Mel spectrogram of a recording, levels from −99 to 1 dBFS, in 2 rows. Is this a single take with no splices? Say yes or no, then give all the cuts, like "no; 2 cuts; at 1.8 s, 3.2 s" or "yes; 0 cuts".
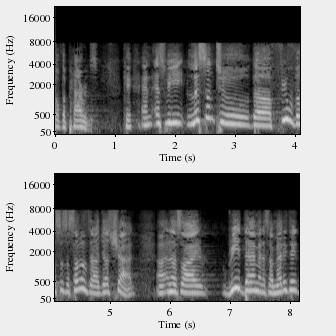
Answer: no; 1 cut; at 4.6 s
